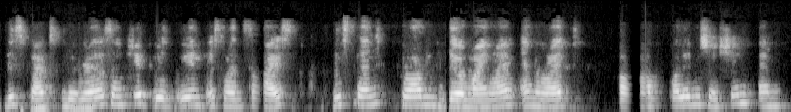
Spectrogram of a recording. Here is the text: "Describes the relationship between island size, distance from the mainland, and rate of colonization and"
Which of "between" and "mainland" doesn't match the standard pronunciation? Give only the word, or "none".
mainland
